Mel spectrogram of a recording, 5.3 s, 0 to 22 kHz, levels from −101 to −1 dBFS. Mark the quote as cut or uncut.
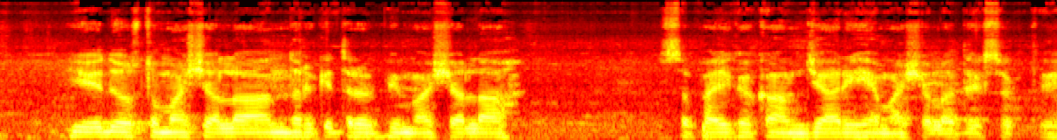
uncut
